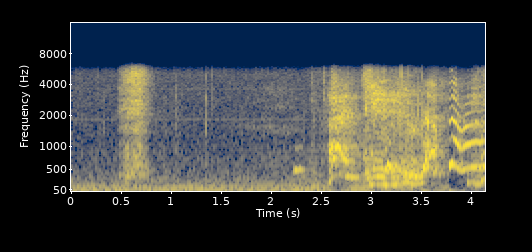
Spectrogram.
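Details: Sneezing attack in a man, recurring and not on purpose, leaving saliva on the table: several explosive sneezes in quick succession followed by a voice; a sneezing fit.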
